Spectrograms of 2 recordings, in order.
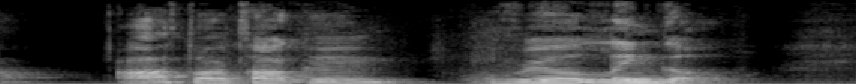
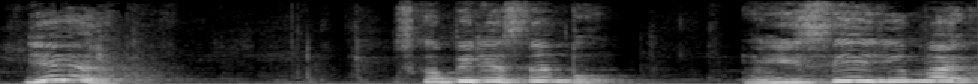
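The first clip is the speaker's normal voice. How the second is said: excited; 11 semitones higher, faster than usual. Real, not acted. Excited reveal of simple answer.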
